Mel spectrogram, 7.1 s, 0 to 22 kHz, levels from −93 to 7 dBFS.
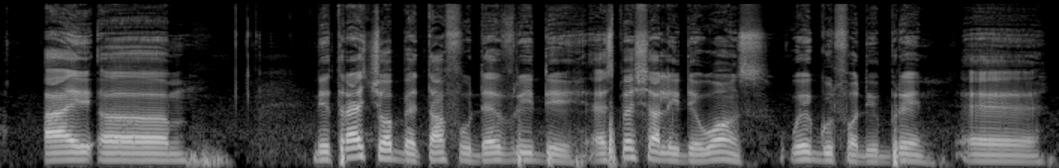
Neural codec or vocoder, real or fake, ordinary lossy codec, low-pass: vocoder, 48 kHz, 128 mel bands, Vocos; fake; none; none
